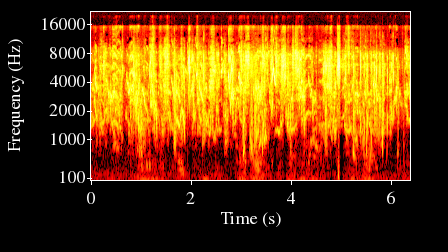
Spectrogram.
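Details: Budgerigar pair chirping nonstop, a busy stream of squeaky warbles, rapid clicks and short whistled notes with hardly a pause.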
